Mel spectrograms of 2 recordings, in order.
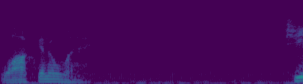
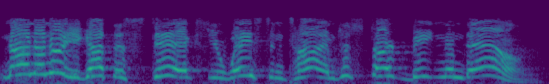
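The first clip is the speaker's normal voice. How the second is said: high, loud, encouraging yell. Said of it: "I go".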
